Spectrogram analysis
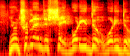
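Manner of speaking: high, amazed and insistent; Steranko impression. Comic artist admiring a fan's shape, amazed high voice. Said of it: "he goes".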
